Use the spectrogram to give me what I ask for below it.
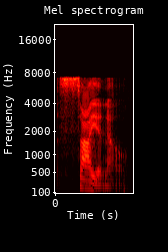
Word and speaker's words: cyano: we have the prefix of cyano it is pronounced cyano and cyano in its prefix is means blue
